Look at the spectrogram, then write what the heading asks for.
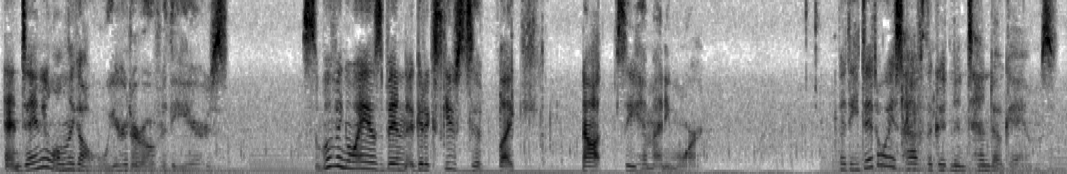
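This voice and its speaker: Teen girl in a game diary, kinda high creaky voice, wry n chatty, music behind. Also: sing-song, moderate pace. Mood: wry, confiding. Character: teenage girl confiding about moving away, wry and candid. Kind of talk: voice-over diary monologue in a video game.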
